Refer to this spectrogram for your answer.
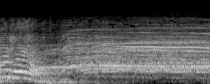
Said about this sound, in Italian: l'urlo lo facciamo di cuore perché se lo merita questo piccolo borgo della Riviera Ligure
